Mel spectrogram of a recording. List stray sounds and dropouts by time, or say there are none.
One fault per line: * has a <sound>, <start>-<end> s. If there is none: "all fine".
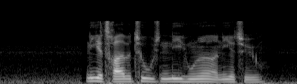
all fine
